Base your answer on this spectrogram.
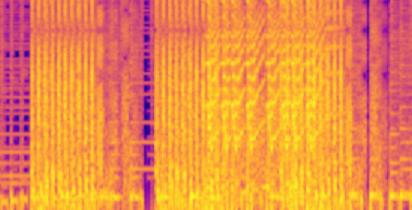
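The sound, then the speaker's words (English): Rapid machine-gun fire from the video game Contra, aimed at a gun turret: a dense stream of sharp, evenly spaced electronic shots, briefly cutting out once before the firing resumes. “We take aim with our machine gun and let loose.”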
